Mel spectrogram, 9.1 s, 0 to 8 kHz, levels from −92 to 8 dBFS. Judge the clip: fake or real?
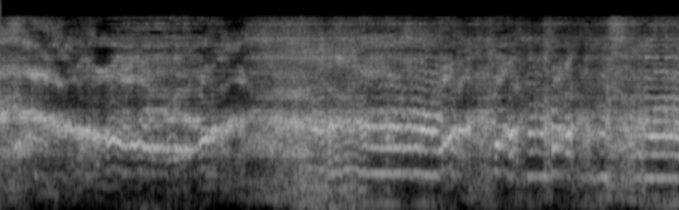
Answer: fake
